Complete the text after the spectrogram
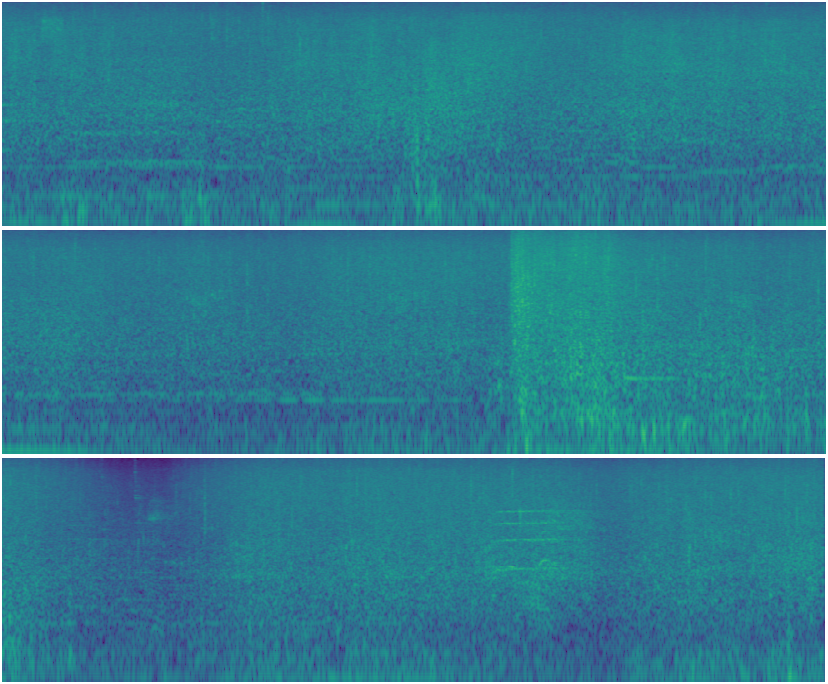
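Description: Wind howls through a storm at sea.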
